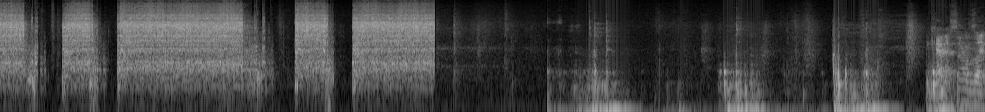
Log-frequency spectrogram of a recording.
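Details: Cheap diesel generator sold as non-running, electric start with compression release: scraping noises, then uneven surging cranking that never catches. Owner suspects compression is not right and plans to check valve clearances and the injector.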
